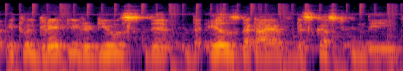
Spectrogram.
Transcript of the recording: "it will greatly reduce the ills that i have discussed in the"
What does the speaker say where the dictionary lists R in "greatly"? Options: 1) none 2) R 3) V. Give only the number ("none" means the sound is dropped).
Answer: 2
